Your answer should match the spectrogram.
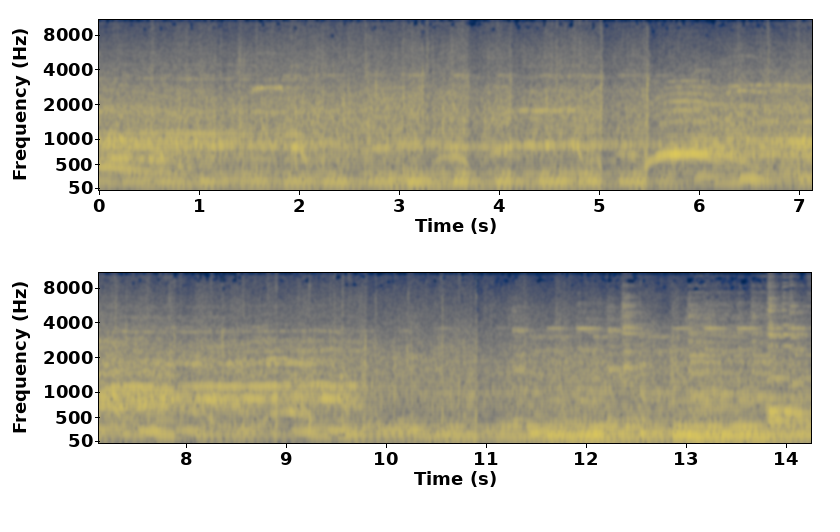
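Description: Live rock and roll band playing a steady, driving bass line on electric bass, with a singer's voice over it and the audience cheering, whooping and clapping.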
